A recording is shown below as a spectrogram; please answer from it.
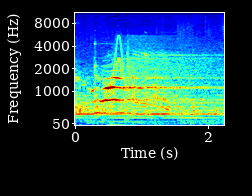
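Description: Electronic track's synthesizer sounds: a steady low drone, joined about half a second in by a swooping whistle-like synth tone that rises sharply, falls back, and then holds as a sustained chord.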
